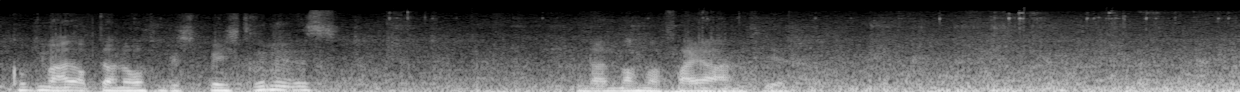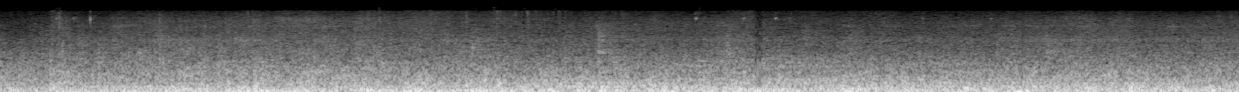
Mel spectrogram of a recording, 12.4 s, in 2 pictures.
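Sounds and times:
subway platform ambience: 0:00.0 - 0:12.3
subway train rumble: 0:00.0 - 0:12.3
speech: 0:00.2 - 0:01.9, 0:02.9 - 0:04.4.

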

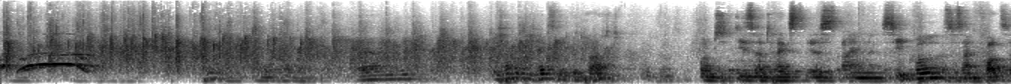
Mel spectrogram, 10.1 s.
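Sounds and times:
audience applause: 0:00.0 - 0:06.4
speech: 0:05.4 - 0:06.3, 0:07.0 - 0:10.0.

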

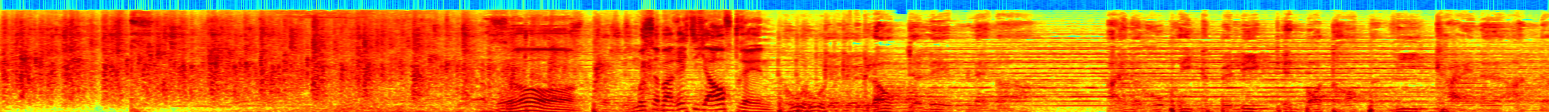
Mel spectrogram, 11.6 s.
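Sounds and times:
short applause from a small group: 0:00.0 - 0:05.6
speech: 0:03.7 - 0:07.6, 0:08.4 - 0:11.6.

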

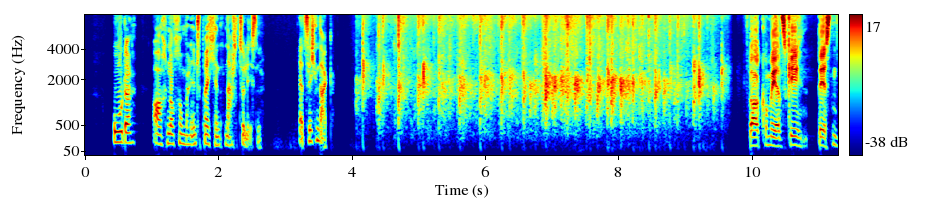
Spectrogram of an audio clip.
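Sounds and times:
speech: 0:00.4 - 0:04.2, 0:10.0 - 0:11.2
audience applause after a talk: 0:04.0 - 0:09.7.

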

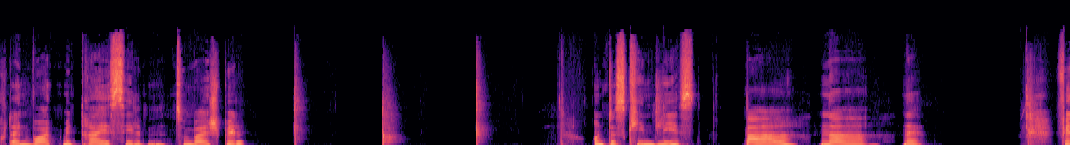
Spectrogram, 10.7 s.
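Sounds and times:
speech: 0:00.1 - 0:02.5, 0:06.0 - 0:09.3, 0:10.2 - 0:10.7
hand claps marking word syllables in a children's reading game: 0:02.9 - 0:03.2, 0:03.8 - 0:05.0.

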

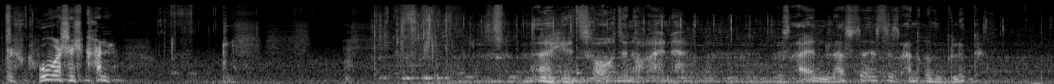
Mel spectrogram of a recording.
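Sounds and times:
speech: 0:00.1 - 0:01.4, 0:05.4 - 0:07.2, 0:07.8 - 0:09.9
soft drips and clicks: 0:01.3 - 0:02.2, 0:03.6 - 0:10.5
man urinating: 0:01.3 - 0:10.5.

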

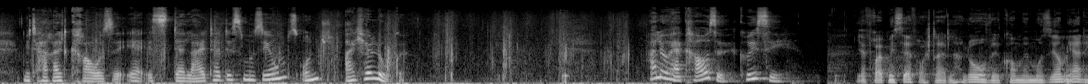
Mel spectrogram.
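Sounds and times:
footsteps walking: 0:00.0 - 0:06.8
speech: 0:00.2 - 0:04.6, 0:06.5 - 0:08.0, 0:08.6 - 0:10.8.

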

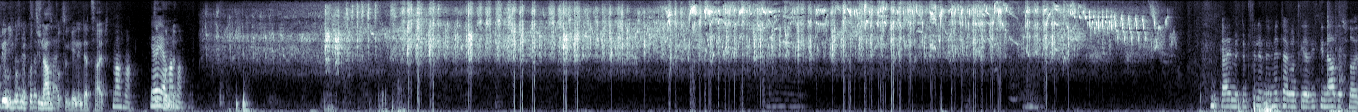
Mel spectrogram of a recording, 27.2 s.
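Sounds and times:
speech: 0:00.0 - 0:05.0, 0:24.5 - 0:27.1
large bird colony chattering: 0:04.0 - 0:23.6.

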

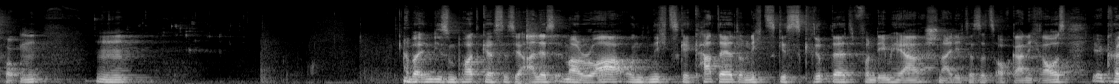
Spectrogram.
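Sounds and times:
speech: 0:00.0 - 0:01.5, 0:04.0 - 0:11.1
person taking a sip of water: 0:00.5 - 0:04.1.

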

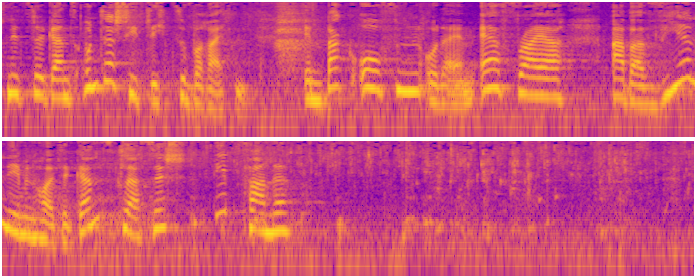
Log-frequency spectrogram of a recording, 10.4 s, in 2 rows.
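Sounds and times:
speech: 0:00.0 - 0:07.8
washing hands under running sink tap: 0:05.0 - 0:10.3.

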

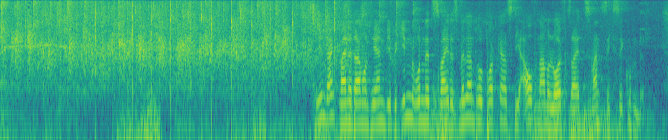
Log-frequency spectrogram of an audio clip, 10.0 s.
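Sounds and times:
live audience applause: 0:00.0 - 0:06.4
speech: 0:04.8 - 0:09.9.

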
